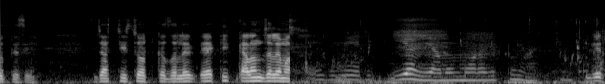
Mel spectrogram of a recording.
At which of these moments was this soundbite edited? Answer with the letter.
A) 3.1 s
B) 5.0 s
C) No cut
A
